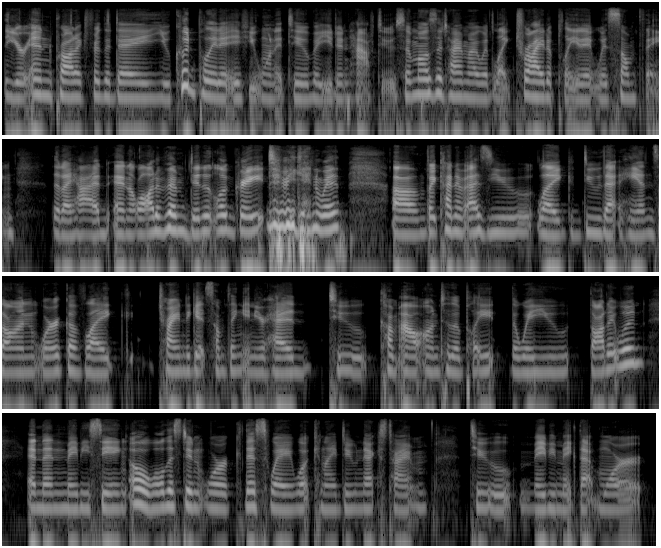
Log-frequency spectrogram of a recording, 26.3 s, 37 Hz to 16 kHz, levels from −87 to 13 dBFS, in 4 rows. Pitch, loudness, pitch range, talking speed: 210 Hz, -28 LUFS, 200-225 Hz, 235 wpm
